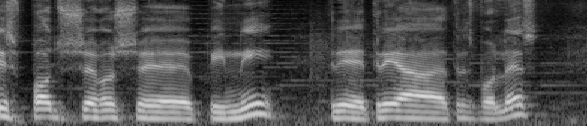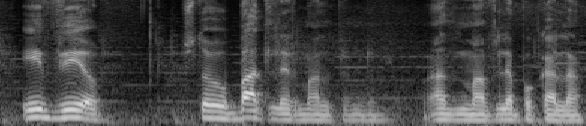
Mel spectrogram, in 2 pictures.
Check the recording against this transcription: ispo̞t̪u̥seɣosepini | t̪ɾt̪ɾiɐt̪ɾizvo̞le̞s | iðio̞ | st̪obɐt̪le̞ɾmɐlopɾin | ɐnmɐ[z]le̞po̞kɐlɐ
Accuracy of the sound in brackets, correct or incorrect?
incorrect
